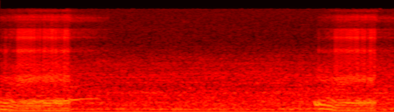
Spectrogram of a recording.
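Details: Sleeping cat purring and snoring: two breathy, hissing snore bursts about three seconds apart, each with a faint nasal whistle, over a steady low rumble.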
